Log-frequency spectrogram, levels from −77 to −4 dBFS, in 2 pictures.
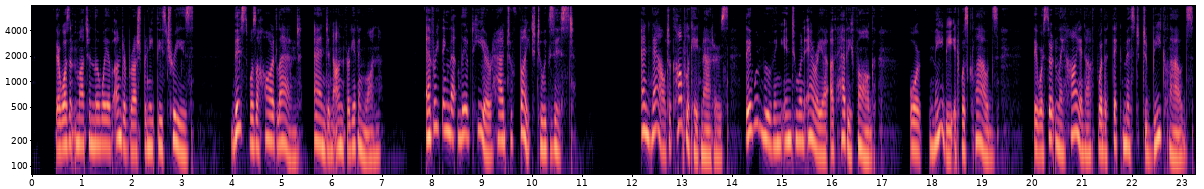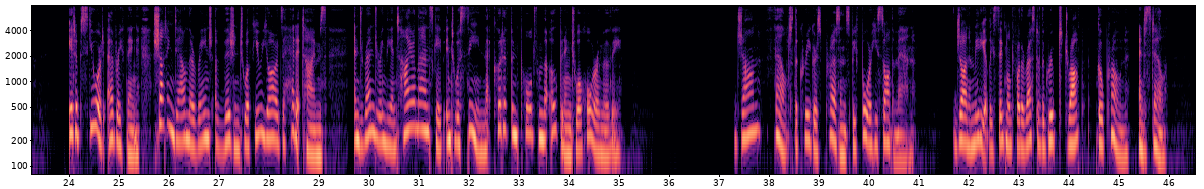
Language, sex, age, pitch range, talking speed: English, female, 30-49, 140-220 Hz, 155 wpm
